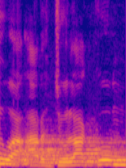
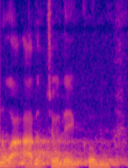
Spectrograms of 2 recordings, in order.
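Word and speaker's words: وَأَرْجُلَكُمْ: bacanya di Indonesia ini Wa arjulakum berarti kalau arjulakum maknanya kaki dibasuh USA terlalu dalam saya mengajikan untuk nahwunya Pokoknya kita baca waarjulakum Jangan Wa arjulikum kalau sampai dibaca WA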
